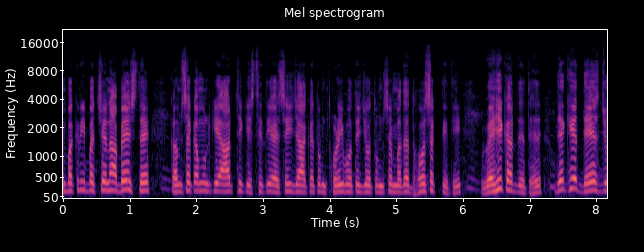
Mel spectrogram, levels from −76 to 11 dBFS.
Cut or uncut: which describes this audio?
cut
